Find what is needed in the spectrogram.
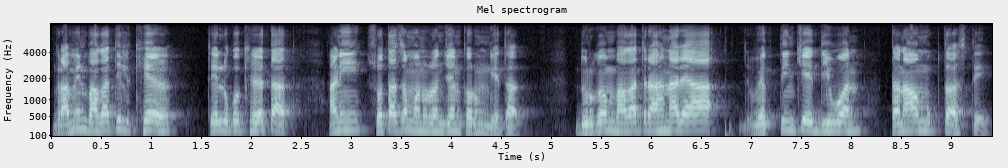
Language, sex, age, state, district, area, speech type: Marathi, male, 18-30, Maharashtra, Washim, rural, spontaneous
